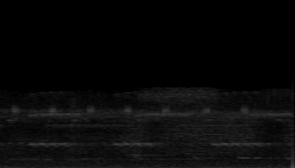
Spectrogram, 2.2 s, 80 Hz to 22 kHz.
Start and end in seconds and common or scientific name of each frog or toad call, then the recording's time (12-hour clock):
none
6:00pm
